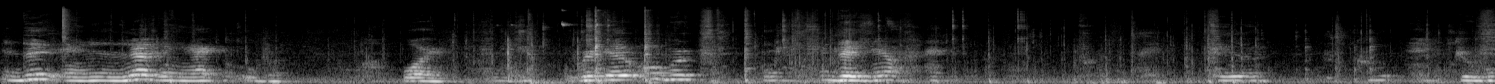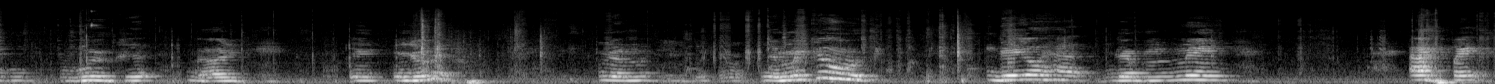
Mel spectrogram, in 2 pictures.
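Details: Dysarthric speech in an adult man described as physically challenged with a speech impediment, who uses a wheelchair and needs a personal care assistant; real speech.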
